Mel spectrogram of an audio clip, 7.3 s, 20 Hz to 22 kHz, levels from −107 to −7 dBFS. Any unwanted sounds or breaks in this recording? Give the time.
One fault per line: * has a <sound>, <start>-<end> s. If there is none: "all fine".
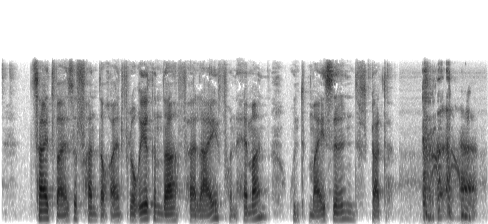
* has a cough, 6.3-7.2 s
